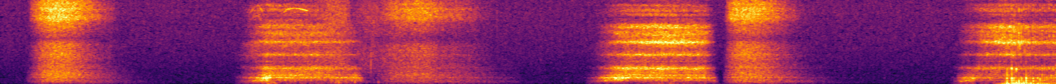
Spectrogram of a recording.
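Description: Rough, rattling breaths during sleep, louder on inhalation, about every three to four seconds: snoring.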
